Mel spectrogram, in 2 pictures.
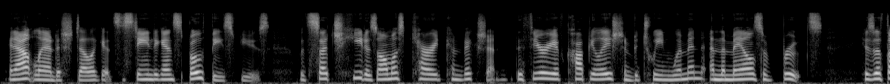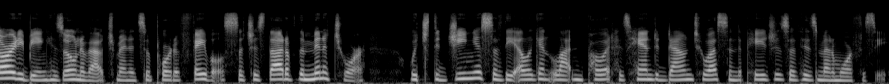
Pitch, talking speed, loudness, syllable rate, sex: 220 Hz, 205 wpm, -22 LUFS, 6.1 syllables/s, female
